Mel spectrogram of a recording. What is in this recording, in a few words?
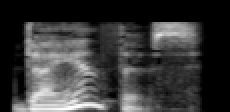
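"dianthus", British English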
